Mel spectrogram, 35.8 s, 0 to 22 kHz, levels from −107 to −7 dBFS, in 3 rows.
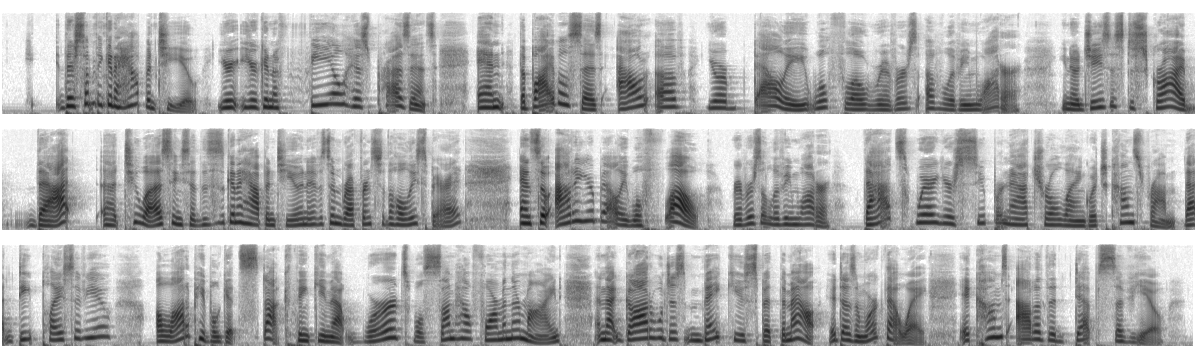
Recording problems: none

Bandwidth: 14.5 kHz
